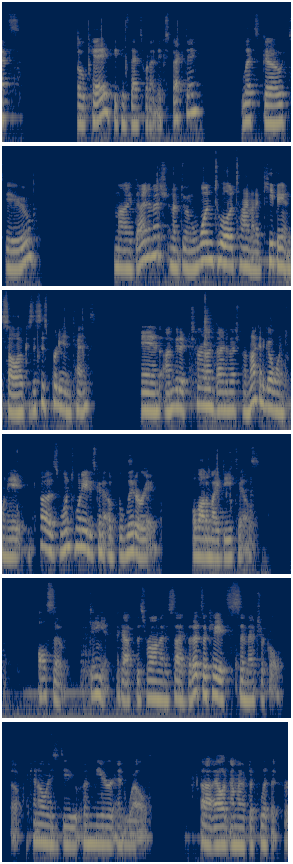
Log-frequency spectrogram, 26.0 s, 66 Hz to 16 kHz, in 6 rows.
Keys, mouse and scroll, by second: 1.1 alt+right click, 1.4 alt+right click, 1.8 right click, 2.4 alt+right click, 3.6 click, 4.2 right click, 4.4 shift+right click, 5.2 shift+click, 6.3 shift+click, 6.7 alt+right click, 7.2 alt+right click, 7.4 alt+right click, 9.6 alt+right click, 11.6 click, 14.4 right click, 16.0 ctrl+z, 16.4 right click, 18.8 right click, 21.8 click, 24.3 ctrl+z, 24.8 click, 24.9 click.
